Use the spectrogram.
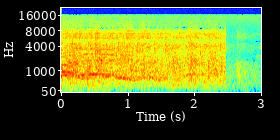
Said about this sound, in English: Shall we all give Jesus a clap? Come on.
